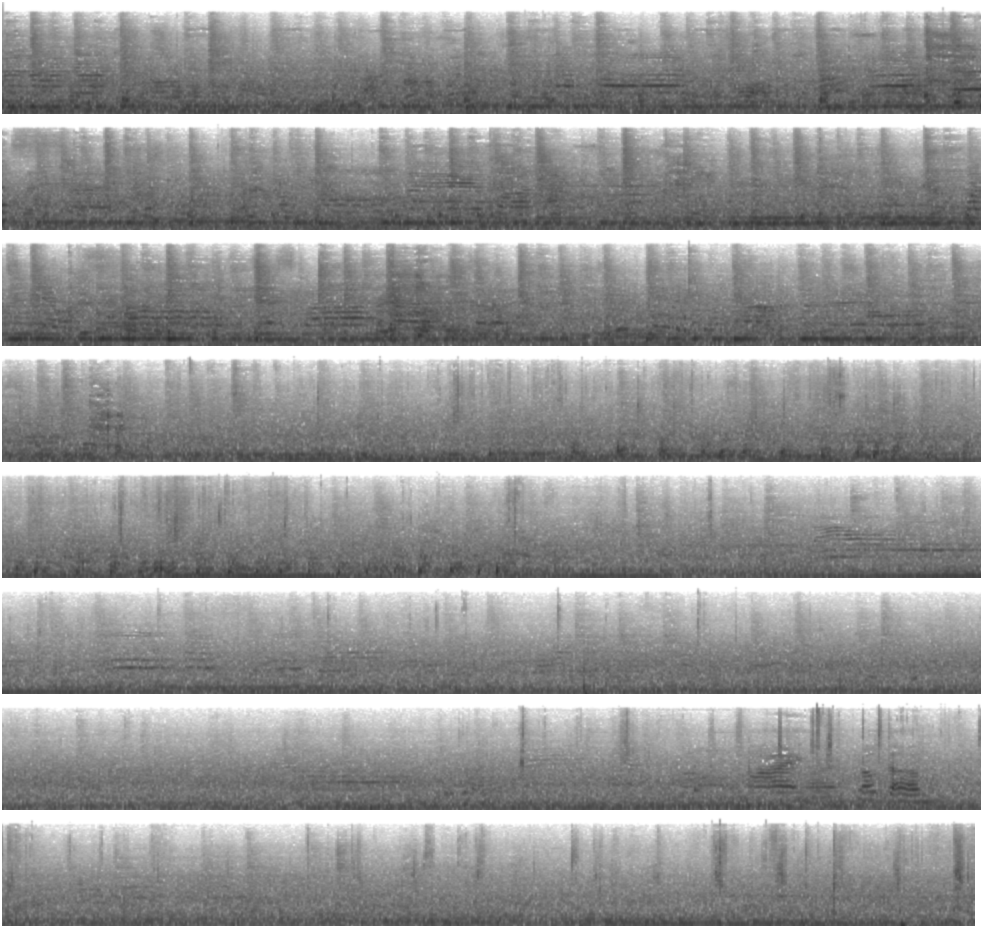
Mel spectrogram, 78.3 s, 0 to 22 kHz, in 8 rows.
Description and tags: Occupy Toronto St James Park 2 11 Nov 2011
Another clip recorded at the Occupy Toronto base camp in St James Park in downtown Toronto, 11 Nov 2011. You can hear the sounds of the occupy protesters as we walk through the park.
Roland R05 sound recorder and Sennheiser MKE400 stereo microphone.
field-recording, St-James-Park, Toronto, Canada, street-protest, Occupy-Toronto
